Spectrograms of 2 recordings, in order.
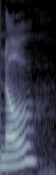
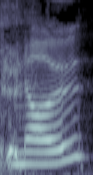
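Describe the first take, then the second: First: The word is said with an American accent. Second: The word is said with an Australian accent. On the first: "that American?" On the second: "In Australian, it's"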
